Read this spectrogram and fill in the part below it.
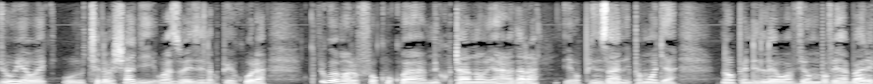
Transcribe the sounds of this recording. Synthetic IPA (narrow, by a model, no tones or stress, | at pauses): uːjaut͡ʃɛlɛwɛʃaʄḭwʔazɔɛzilaku̥piɡakuɾa | ku̥piɠwamaɾufukukwamiku̥tanɔjaha̰ðaɾaja̰upinzanipamɔʄa̰ | naupɛndɛlɛɔwavjɔmbɔvjahaɓaɾi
